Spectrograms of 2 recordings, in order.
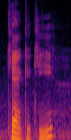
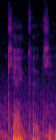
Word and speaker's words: Kankakee: So we are here at Greater Kankakee. Kankakee, yeah. Just make sure I'm pronouncing it right.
